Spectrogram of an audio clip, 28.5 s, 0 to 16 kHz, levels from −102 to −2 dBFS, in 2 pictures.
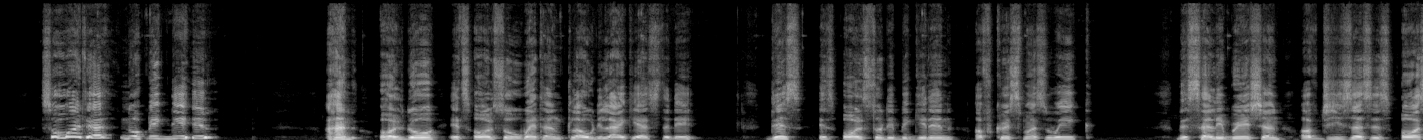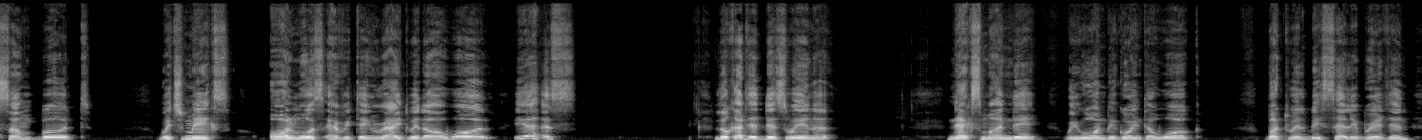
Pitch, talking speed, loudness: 170 Hz, 120 wpm, -26 LUFS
